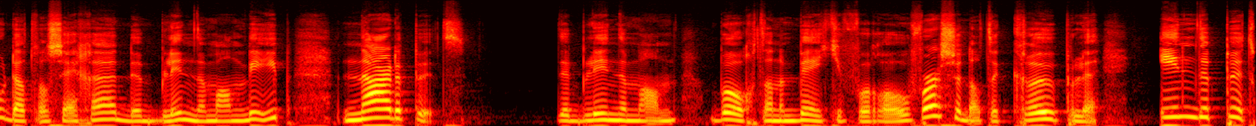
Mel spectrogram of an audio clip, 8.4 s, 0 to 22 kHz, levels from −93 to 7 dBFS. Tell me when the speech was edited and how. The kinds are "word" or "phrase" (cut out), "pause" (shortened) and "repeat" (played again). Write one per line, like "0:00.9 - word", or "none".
none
